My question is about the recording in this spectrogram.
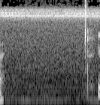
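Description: Crickets chirping in a steady, high-pitched band, with one faint click near the end.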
